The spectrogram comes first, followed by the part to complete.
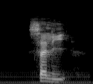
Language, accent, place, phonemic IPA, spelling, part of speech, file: French, France, Lyon, /sa.li/, salis, verb, LL-Q150 (fra)-salis.wav
- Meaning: inflection of salir: 1. first/second-person singular present indicative 2. first/second-person singular past historic 3. second-person singular imperative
